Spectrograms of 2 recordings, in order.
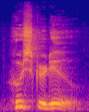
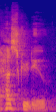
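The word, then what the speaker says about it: Hüsker Dü: we're almost to the halfway point Husker do it's Husker do right not huskerdu yeah that's what I've always thought it was huskerdu I've heard it pronounced different ways thing I think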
